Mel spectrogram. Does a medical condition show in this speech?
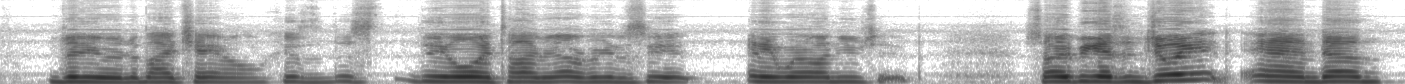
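Yes: cerebral palsy.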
